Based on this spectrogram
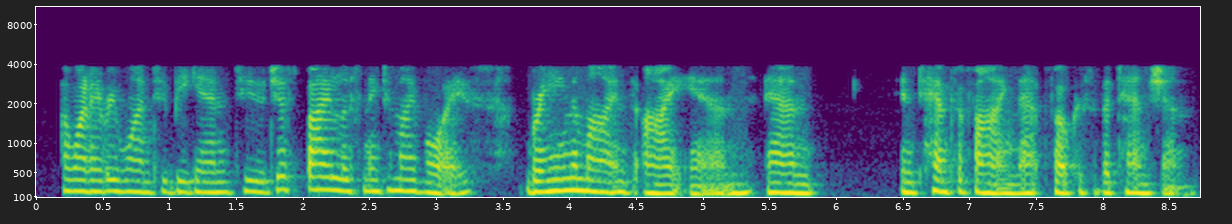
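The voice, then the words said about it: Slightly hoarse, throaty voice. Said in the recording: “I've got a little frog in my throat”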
